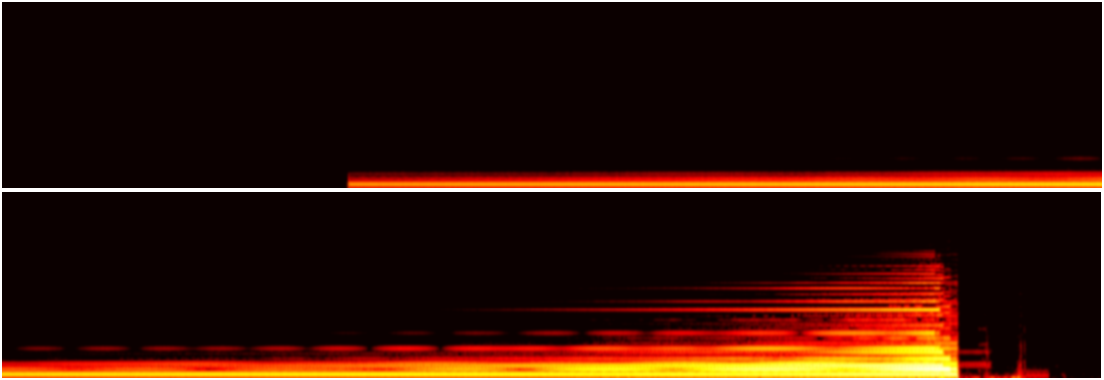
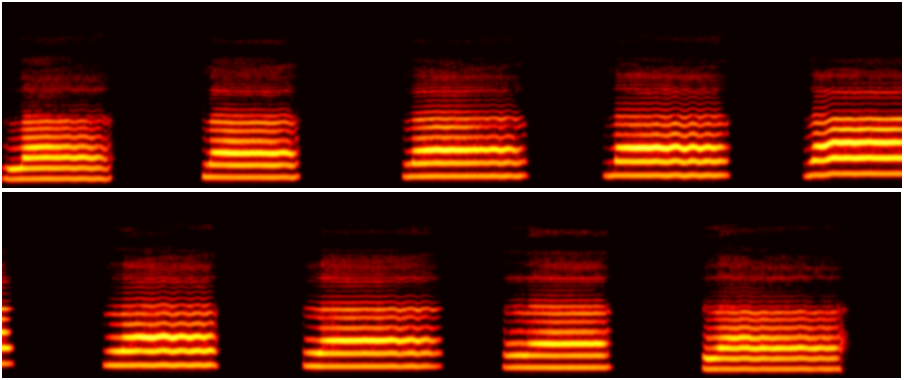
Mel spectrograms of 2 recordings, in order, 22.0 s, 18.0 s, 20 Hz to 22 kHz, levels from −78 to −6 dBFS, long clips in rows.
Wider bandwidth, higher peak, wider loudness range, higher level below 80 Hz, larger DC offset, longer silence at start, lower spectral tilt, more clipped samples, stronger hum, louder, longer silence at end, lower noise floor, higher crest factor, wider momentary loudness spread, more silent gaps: second, 5.6 kHz vs 11 kHz; first, 0 dBFS vs -12 dBFS; first, 23 LU vs 5 LU; first, -50 dBFS vs under -90 dBFS; neither; first, 3.45 s vs 0 s; first, -11 dB/octave vs -4.5 dB/octave; neither; neither; first, -20 LUFS vs -24 LUFS; first, 0.8 s vs 0.55 s; second, -74 dBFS vs under -90 dBFS; first, 22 dB vs 14 dB; first, 23 LU vs 16 LU; second, none vs 1.16-2.00 s, 3.02-3.99 s, 5.31-5.98 s, 7.33-8.00 s, 9.15-10.00 s, 11.21-11.99 s, 13.43-14.00 s, 15.16-15.98 s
